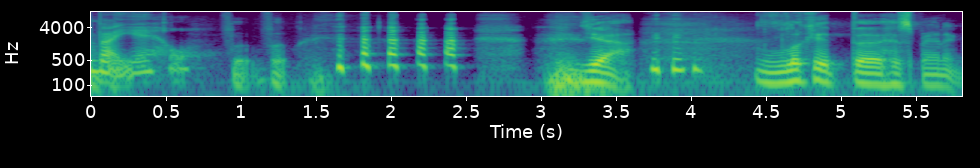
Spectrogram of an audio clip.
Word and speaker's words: Vallejo: Like they found him face down with the letter in his hand to the Navajo press newspaper company, whatever, or Vallejo, I think, not Navajo. Vallejo.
